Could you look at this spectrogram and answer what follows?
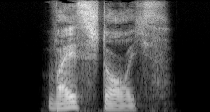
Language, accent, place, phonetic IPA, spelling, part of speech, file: German, Germany, Berlin, [ˈvaɪ̯sˌʃtɔʁçs], Weißstorchs, noun, De-Weißstorchs.ogg
- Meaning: genitive singular of Weißstorch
